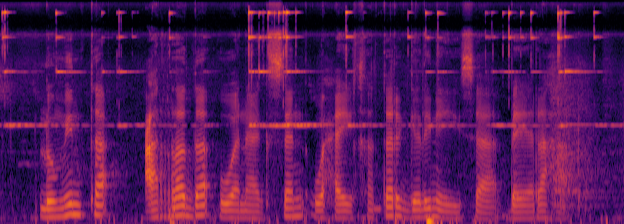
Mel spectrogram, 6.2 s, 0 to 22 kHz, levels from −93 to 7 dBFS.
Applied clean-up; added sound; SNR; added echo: none; Wind chime; -4 dB; none.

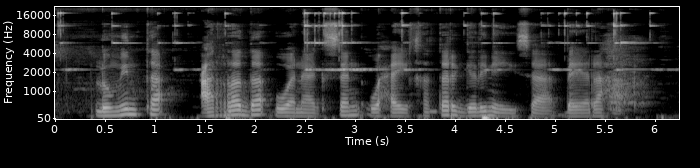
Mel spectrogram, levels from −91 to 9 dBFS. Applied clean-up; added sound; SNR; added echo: classical method log-MMSE.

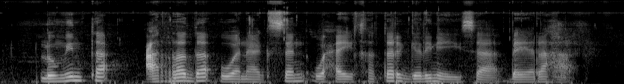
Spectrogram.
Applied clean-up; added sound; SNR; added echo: neural mask model Resemble Enhance denoiser.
